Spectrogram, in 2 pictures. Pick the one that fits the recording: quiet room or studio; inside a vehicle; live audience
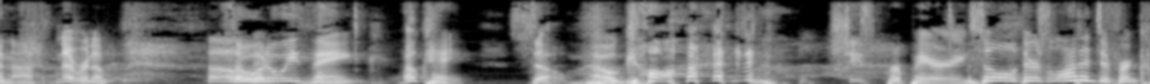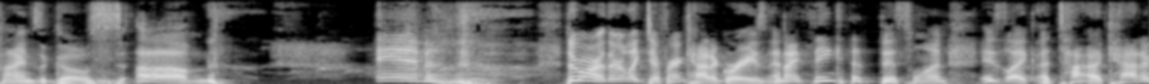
live audience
